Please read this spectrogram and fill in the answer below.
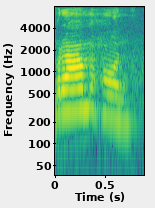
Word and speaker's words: ব্রাহ্মণ: যেমন মনে করো ব্রাহ্মণ, এটা উচ্চারণে ব্রাহ্মণ, ম যুগ হ আসছে উচ্চারণে, কিন্তু বানানে কিন্তু হ যুগ ম, ওইটা লেখারও একটা আছে,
